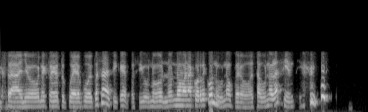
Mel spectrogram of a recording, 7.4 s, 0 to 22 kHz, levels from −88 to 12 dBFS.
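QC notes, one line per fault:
throughout, Bluetooth CVSD headset codec: the speech stops dead at 4 kHz, and the one-bit delta coder's adapting step lags loud high content, so sibilants turn scratchy over a granular hiss, consistent with a 64 kbps CVSD link. Spectrogram: hard ceiling at 4 kHz, granular noise floor throughout.
4.18 to 4.25 s, bit errors on a Bluetooth voice link: a brief rushing crackle over the speech, fitting a bit error rate of around 2 percent. Each flipped bit shifts the step only slightly and fades, so no loud clicks. Waveform: fuzz without spikes; spectrogram: broadband smear below 4 kHz.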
